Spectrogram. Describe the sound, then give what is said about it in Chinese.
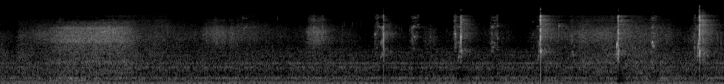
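Newly bought, unused Nepalese scissors are handled: a soft breathy rustle at first, then a series of sharp, crisp metallic snips at an uneven pace, fairly faint overall. “这把新买的剪刀，尼泊尔的，还没用过，不知道”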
